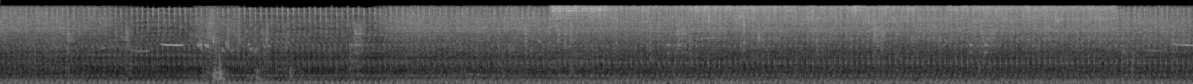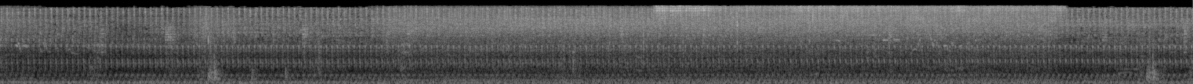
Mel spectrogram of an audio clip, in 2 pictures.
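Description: A small motor whirs steadily.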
